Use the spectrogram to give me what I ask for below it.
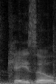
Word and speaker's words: Kaizo: time I always said kaizo cuz I don't know why I think Kaiser just sounds better but my friends are telling me it's kaizo like cheese and Spanish queso like if you just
